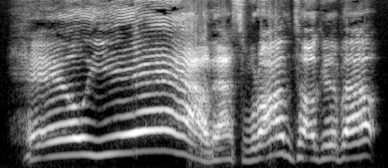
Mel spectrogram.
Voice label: Hell Yeah Shout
